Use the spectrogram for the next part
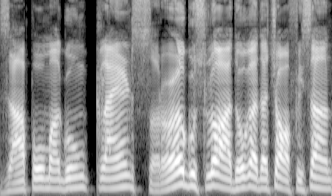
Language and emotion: Goan Konkani, angry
